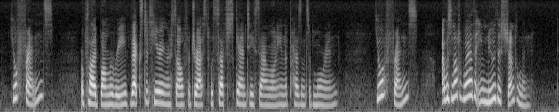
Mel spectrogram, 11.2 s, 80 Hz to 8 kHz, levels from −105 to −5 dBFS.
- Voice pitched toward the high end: Yes, high, 235 Hz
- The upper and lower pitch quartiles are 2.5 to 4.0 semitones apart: No, average, 4.8 semitones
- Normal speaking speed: Yes, average, 160 wpm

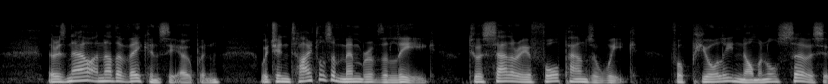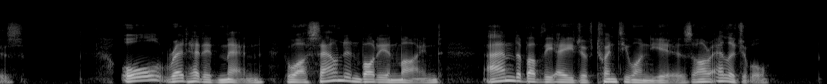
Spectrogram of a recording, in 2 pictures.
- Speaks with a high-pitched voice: No, low, 115 Hz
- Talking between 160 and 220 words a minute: Yes, average, 165 wpm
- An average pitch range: No, wide, 5.7 semitones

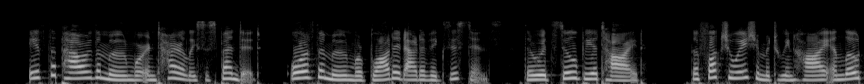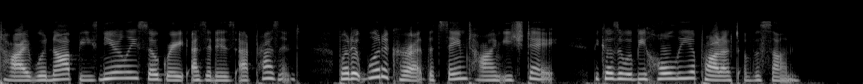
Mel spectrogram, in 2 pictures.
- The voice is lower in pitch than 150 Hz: No, high, 230 Hz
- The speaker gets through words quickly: Yes, fast, 215 wpm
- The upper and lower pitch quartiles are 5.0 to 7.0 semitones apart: Yes, average, 5.3 semitones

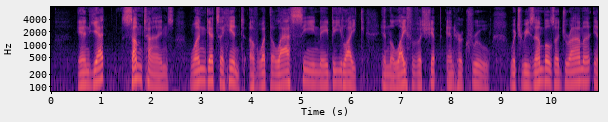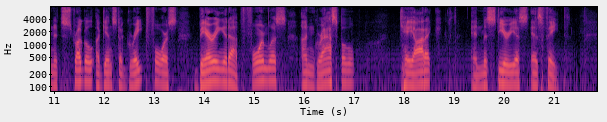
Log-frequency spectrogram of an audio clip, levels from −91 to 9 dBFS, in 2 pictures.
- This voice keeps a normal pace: No, slow, 125 wpm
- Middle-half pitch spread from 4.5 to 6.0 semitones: No, average, 3.0 semitones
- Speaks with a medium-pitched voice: No, low, 110 Hz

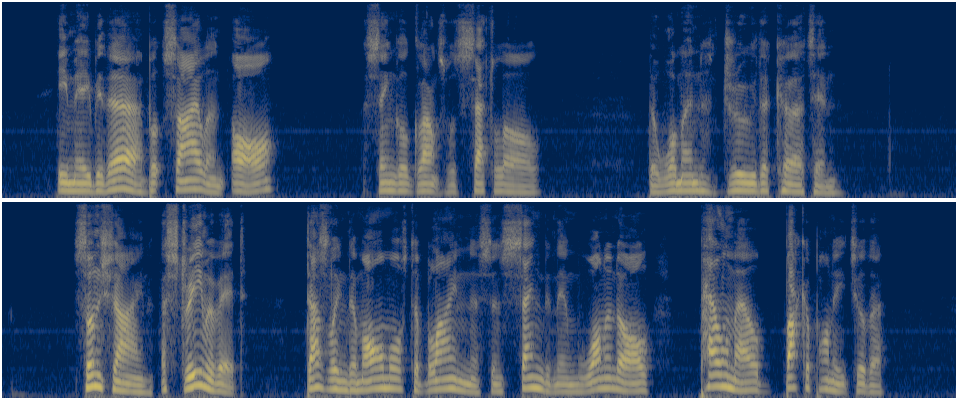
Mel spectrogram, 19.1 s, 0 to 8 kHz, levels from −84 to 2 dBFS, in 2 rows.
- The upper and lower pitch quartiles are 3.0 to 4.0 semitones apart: No, average, 5.1 semitones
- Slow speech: Yes, slow, 125 wpm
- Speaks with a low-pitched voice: Yes, low, 120 Hz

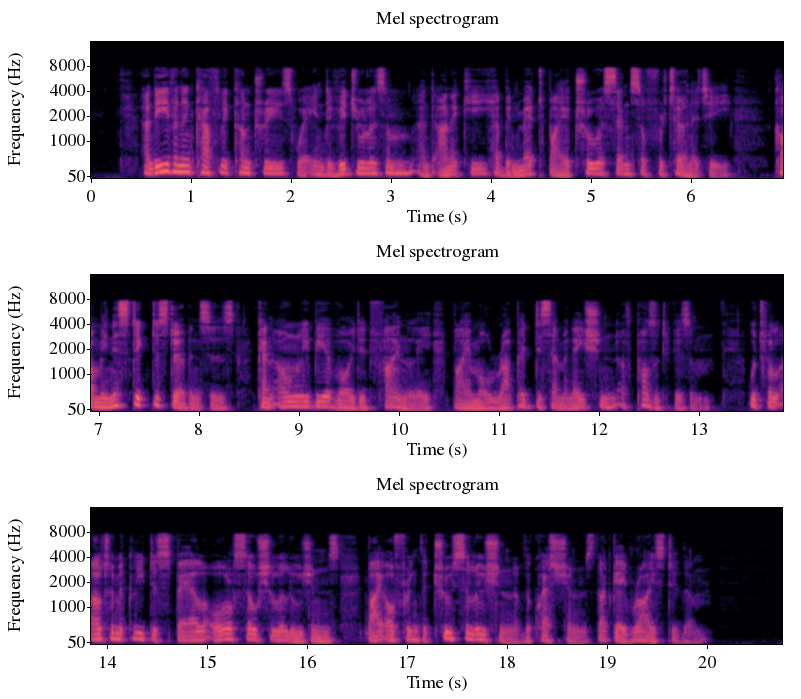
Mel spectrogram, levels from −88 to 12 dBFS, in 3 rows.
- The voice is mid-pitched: No, low, 115 Hz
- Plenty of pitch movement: Yes, wide, 6.4 semitones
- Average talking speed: Yes, average, 150 wpm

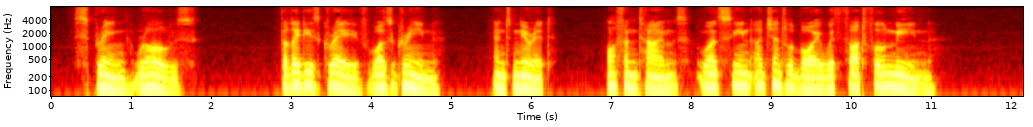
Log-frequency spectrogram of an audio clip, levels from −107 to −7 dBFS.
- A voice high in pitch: No, low, 110 Hz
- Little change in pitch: No, average, 3.7 semitones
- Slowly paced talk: Yes, slow, 95 wpm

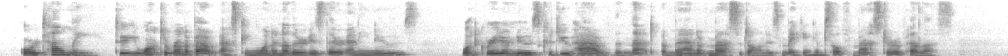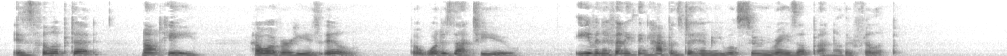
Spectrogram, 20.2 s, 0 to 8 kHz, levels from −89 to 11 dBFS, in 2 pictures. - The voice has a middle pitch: No, high, 195 Hz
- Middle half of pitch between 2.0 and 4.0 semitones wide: Yes, average, 3.6 semitones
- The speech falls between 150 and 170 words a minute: No, average, 185 wpm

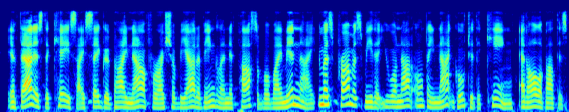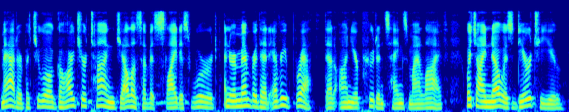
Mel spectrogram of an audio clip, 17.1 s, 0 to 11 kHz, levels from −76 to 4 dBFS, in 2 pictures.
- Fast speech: Yes, fast, 250 wpm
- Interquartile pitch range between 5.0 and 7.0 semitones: No, average, 3.9 semitones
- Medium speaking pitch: Yes, medium, 155 Hz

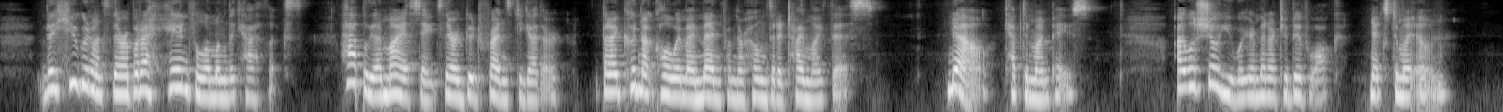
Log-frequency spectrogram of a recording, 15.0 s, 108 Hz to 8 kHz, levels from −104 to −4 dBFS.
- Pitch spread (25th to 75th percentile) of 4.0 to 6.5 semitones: No, average, 3.6 semitones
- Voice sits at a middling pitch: No, high, 200 Hz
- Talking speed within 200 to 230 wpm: Yes, fast, 205 wpm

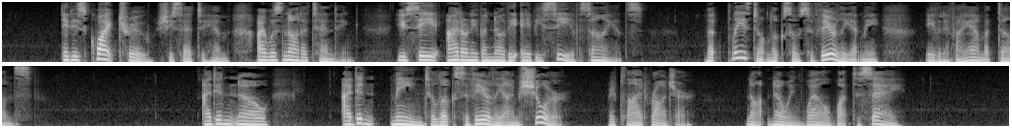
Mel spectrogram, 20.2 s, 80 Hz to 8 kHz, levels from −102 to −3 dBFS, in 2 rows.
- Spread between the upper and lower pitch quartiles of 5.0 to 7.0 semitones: Yes, wide, 5.4 semitones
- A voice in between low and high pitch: Yes, medium, 150 Hz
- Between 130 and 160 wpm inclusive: No, average, 175 wpm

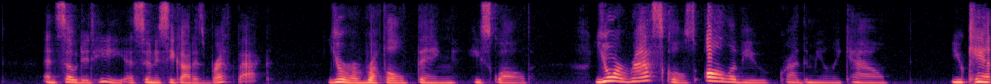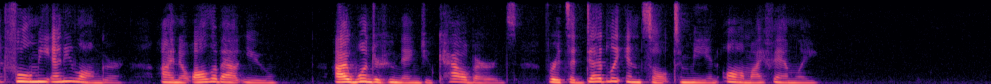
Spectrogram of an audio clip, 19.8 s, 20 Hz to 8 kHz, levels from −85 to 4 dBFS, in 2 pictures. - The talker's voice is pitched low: No, high, 220 Hz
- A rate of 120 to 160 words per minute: No, average, 170 wpm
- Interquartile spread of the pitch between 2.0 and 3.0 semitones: No, average, 4.6 semitones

